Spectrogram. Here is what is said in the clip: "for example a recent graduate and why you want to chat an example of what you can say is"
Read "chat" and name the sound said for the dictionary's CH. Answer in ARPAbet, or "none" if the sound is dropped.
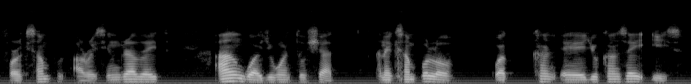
SH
